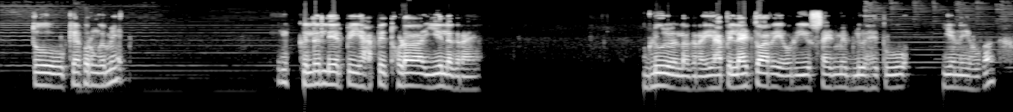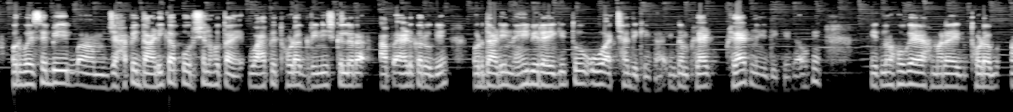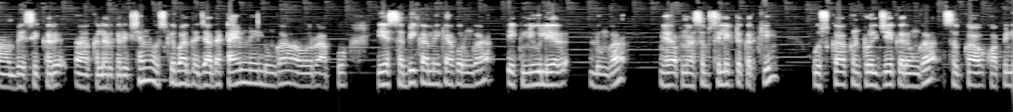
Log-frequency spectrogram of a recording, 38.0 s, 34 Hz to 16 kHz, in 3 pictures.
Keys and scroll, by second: 18.9 ctrl+=.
